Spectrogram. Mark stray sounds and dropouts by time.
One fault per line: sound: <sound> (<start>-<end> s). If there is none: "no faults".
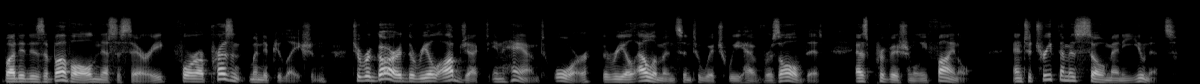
no faults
